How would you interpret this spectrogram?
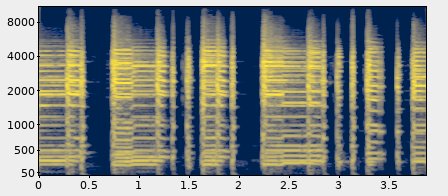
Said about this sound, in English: We also have a guitar. Two guitars, in fact. Whoa. One guitar doing more of a chordal pattern, which sounds like this.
